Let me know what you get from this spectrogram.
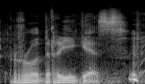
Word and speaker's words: Rodriguez: Yeah, it's pronounced Rodriguez.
